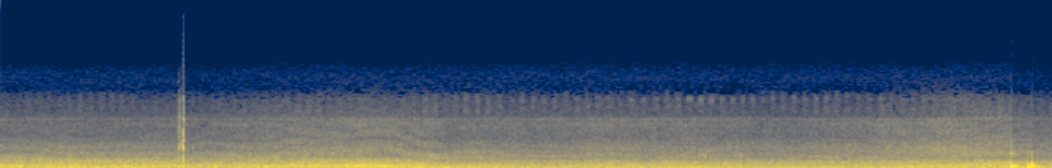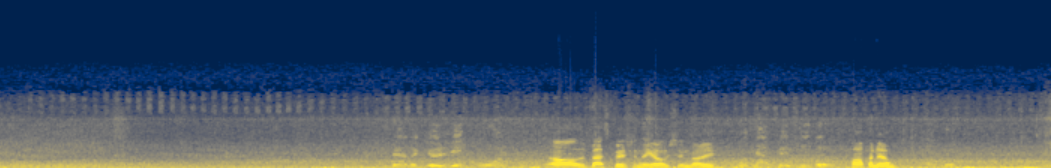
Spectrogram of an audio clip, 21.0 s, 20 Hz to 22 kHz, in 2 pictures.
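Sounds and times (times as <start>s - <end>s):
wind on microphone: 0.0s - 21.0s
low thumps: 10.0s - 10.8s.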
